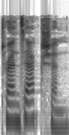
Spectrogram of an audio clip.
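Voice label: "transaction", US English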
